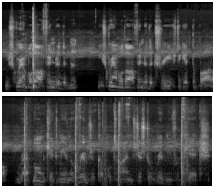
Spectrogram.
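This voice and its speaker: A low, brooding gumshoe, acted by a man in a noir audio drama, with clear atmospheric noise behind him. He is world-weary and sardonic, with florid, deliberate hardboiled delivery. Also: lightly acted. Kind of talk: scripted hardboiled noir narration.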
